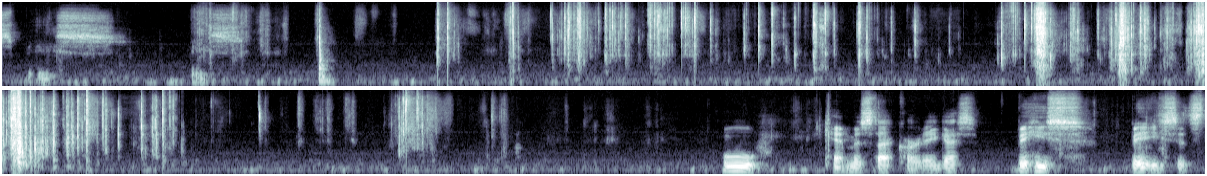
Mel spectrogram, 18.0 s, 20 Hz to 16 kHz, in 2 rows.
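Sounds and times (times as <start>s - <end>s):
wrapper tearing and crinkling: 3.3s - 10.4s, 12.0s - 12.4s.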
